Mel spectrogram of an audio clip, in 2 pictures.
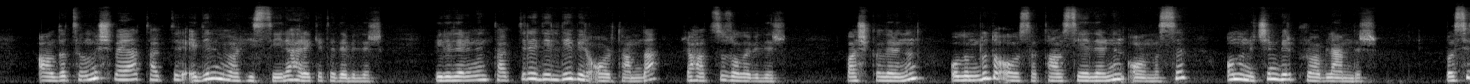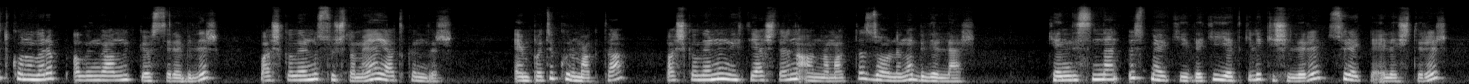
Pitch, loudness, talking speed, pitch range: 190 Hz, -15 LUFS, 90 wpm, 165-230 Hz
